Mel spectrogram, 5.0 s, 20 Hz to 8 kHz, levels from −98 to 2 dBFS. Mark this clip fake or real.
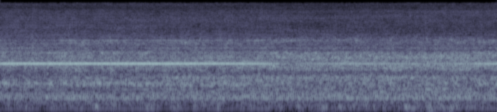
fake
